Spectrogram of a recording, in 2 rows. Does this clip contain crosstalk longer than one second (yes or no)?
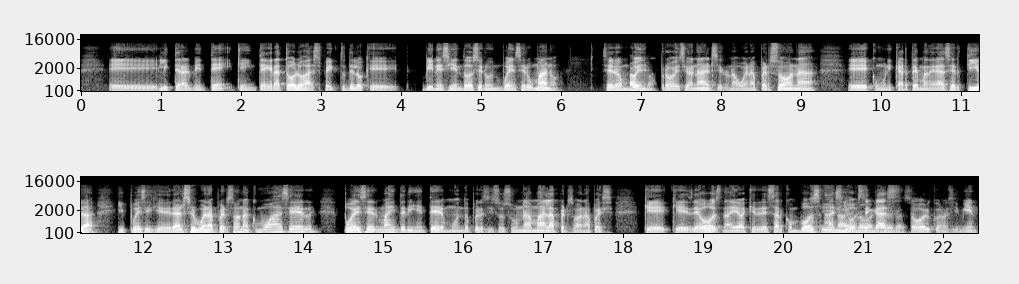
yes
